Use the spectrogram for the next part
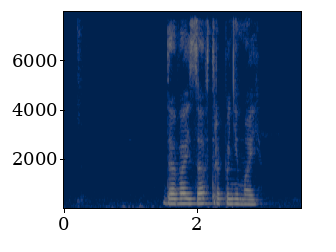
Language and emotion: Russian, neutral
